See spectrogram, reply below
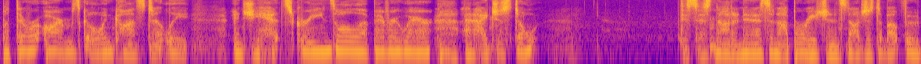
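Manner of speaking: speaking quietly. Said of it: "talked in hushed tones".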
